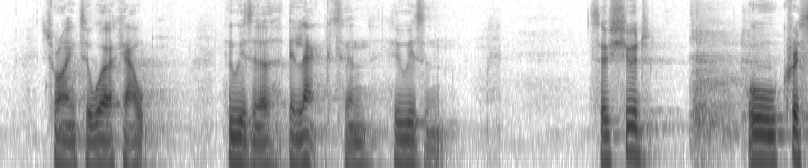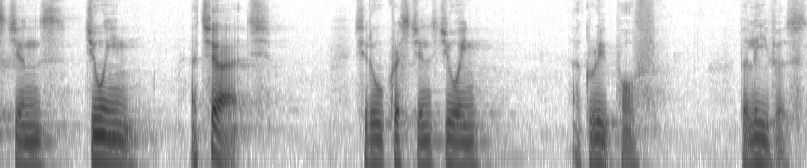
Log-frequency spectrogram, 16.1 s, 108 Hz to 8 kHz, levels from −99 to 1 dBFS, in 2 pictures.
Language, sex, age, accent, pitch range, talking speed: English, male, 40-59, British, 110-120 Hz, 95 wpm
